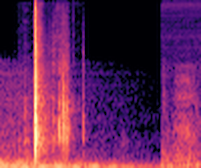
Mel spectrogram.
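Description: Tail of an intro logo sound effect: a sharp click about a third of a second in and two fainter ticks after it, fading to silence and then faint room tone.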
